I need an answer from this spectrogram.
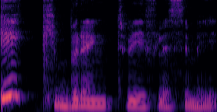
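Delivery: ik given strong, hard stress. Teaching a Dutch sentence in French, with stress on ik. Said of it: "on va juste mettre l'accent sur ik".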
